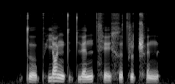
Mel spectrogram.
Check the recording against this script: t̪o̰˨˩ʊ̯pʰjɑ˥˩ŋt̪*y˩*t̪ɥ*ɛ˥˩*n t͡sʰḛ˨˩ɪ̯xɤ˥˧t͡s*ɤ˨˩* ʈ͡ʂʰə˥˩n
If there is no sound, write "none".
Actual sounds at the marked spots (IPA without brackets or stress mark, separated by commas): y˩, ɛ˧˥, ɤ˥˧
